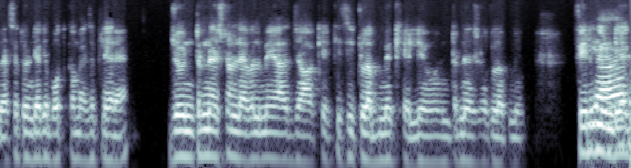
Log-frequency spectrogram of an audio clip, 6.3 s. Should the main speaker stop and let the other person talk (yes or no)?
no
